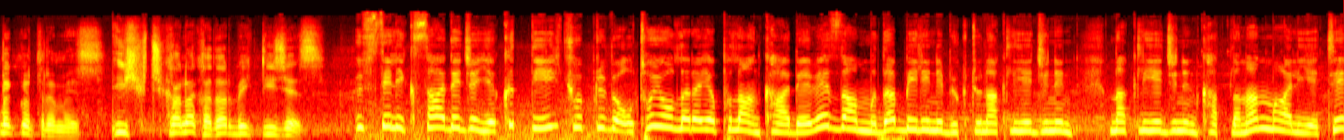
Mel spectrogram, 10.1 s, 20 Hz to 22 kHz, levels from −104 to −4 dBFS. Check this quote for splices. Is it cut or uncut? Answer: cut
